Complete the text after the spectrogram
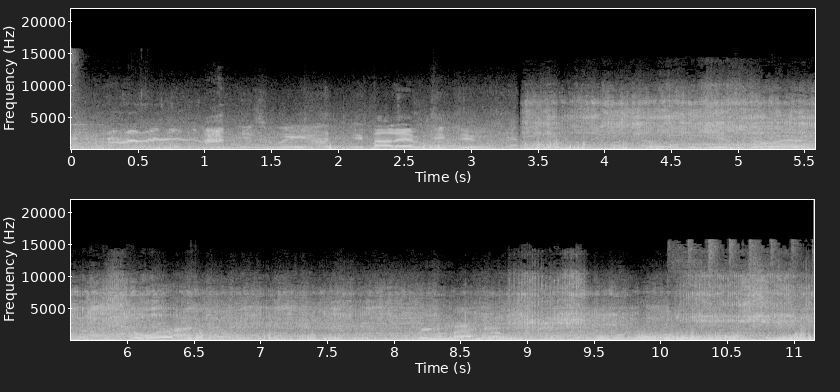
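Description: Wind blows outdoors over open water.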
